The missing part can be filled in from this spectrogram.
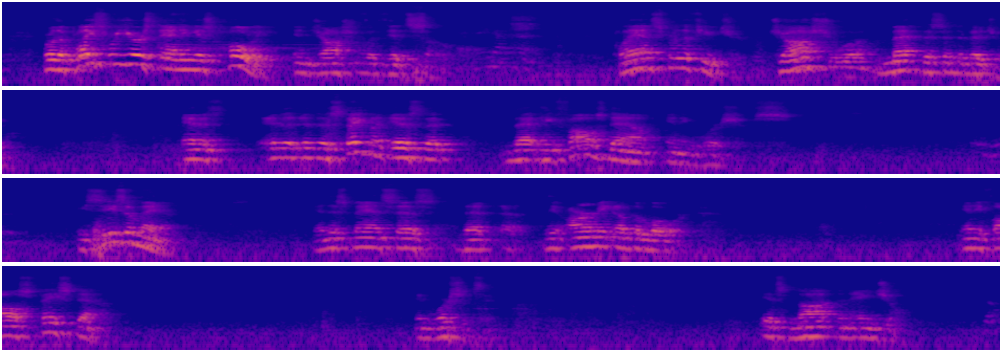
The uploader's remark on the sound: LIVE from Calvary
